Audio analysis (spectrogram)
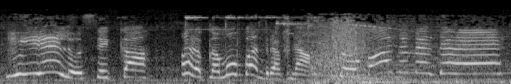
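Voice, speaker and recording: A woman voicing a cocky, mischievous young boy in an animated film dub, chatty, boastful and excitable, with music behind. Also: extremely high pitch, takes it slowly, over a noisy crowd, heavy background noise, full character voice. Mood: cheeky.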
